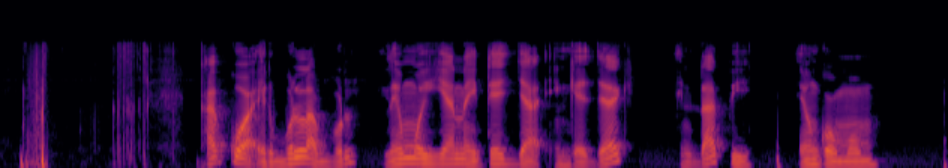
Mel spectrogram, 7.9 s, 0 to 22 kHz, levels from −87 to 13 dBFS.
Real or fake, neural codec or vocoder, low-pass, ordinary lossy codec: real; none; none; none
